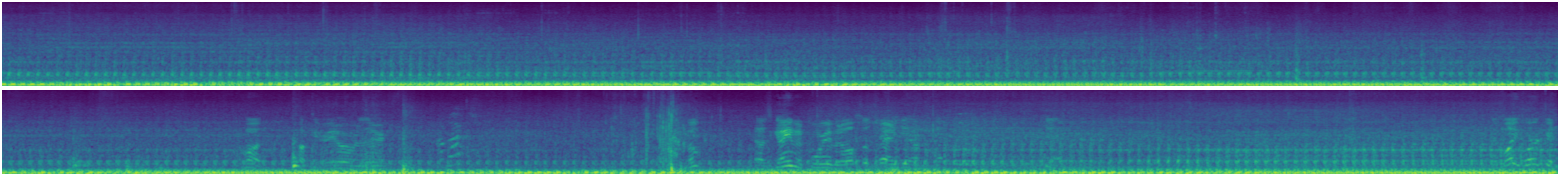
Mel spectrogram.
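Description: Kawasaki Teryx side-by-side's V-twin engine idling steadily, with faint voices in the middle and near the end.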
